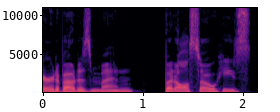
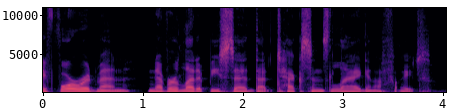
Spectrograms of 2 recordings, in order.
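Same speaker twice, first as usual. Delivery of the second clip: ordinary talk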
